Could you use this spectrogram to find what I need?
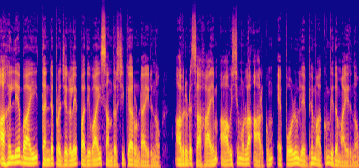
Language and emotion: Malayalam, neutral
